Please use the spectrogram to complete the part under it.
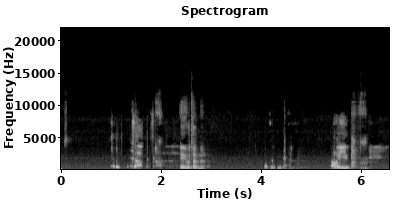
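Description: A second man laughs and talks over an online call.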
